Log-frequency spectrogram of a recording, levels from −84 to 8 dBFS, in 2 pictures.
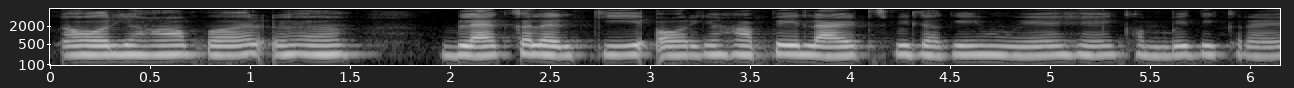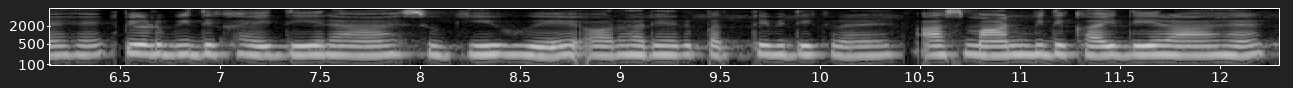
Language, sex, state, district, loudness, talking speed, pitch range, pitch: Hindi, female, Bihar, Gaya, -23 LUFS, 195 wpm, 215-225 Hz, 220 Hz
